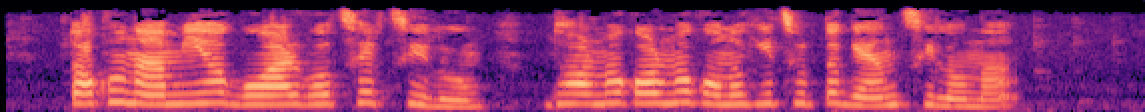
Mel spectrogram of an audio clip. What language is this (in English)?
Bangla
